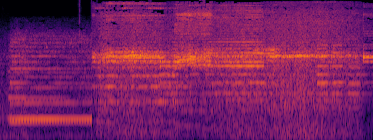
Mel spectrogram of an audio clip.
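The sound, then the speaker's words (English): Car horns honk in street traffic in Dhaka, Bangladesh. One sustained horn tone fills the first second, then several loud horns overlap above a constant rumble of traffic. “That's the sound heard on the streets of Bangladesh's capital, Dhaka, for years. But, says the government, by next year the sound of vehicle horns or honking will be a distant”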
